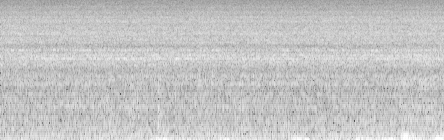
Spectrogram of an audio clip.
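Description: Near silence: faint room tone with a low steady hiss.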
